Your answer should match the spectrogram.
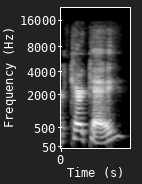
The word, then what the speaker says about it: Circe: There was also the popularity of the Odyssey, which is very, very old, in which Circe, or Kerke, for a more Greek style pronunciation, that she was deeply involved with Hecate as well.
